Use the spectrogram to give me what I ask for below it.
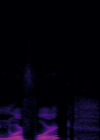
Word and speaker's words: Norfolk: a slightly larger town called Norfolk spelled Norfolk yes I think I said it right right I learned when I was there North Fork and the the newspaper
